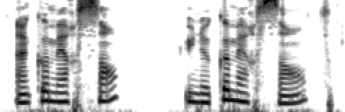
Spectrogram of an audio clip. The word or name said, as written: commercant-commercante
